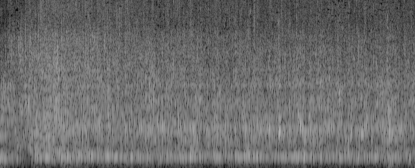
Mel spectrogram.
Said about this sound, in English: So Harrington's toilet was just a nice little flush that came from a tank of water above the toilet. It would wash everything away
